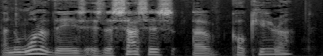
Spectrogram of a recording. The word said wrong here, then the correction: Corcyra: I pronounce it Corcyra, but Keck Thank you very much. Yep. Well, I'll pronounce it Corcyra from now on.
